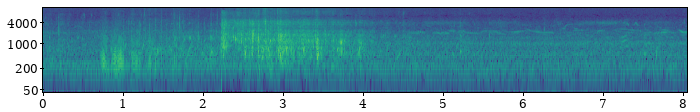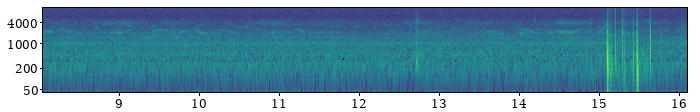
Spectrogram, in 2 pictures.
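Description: Long-haired collie splashing through shallow lake water as it wades in, loudest for a couple of seconds early on, then only faint water sounds while it swims. A few sharp knocks near the end.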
